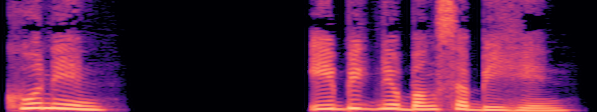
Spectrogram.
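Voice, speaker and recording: A woman's voice: a little high, expressive, slow pace, warm tone, no echo, studio quality, voice pushed up. A woman voicing a hesitant, conflicted young woman who questions her orders in an audio drama. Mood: confused. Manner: unsure, questioning.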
